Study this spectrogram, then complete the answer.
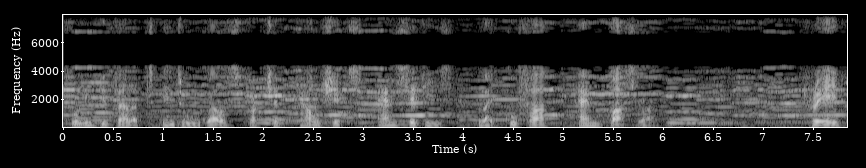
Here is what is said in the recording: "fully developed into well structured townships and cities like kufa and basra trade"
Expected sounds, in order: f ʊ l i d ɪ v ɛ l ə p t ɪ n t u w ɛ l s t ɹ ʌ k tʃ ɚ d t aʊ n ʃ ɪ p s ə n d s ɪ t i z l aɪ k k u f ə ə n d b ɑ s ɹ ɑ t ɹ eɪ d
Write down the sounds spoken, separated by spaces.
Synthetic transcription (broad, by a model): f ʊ l i d ɪ v ɛ l ə p t ɪ n t u w ɛ l s t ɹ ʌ k tʃ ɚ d t aʊ n ʃ ɪ p s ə n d s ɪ t i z l aɪ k k u f ə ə n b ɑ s w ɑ t ɹ eɪ d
